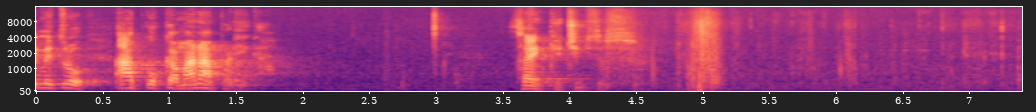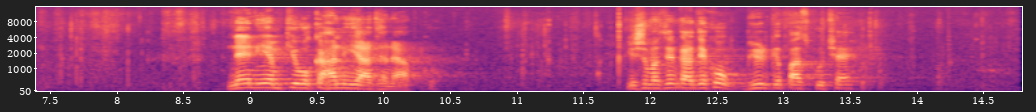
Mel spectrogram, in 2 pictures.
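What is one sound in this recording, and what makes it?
A middle-aged man speaks with animation close to the microphone, in short bursts with pauses.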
